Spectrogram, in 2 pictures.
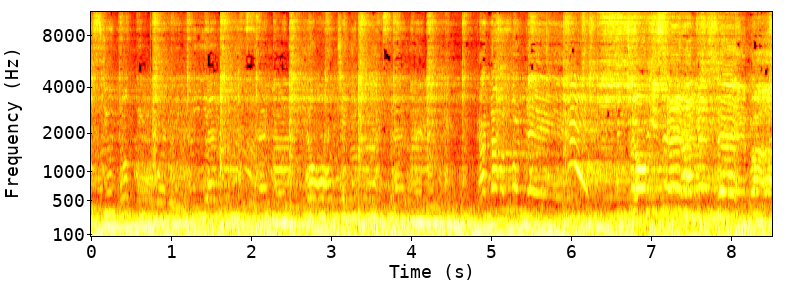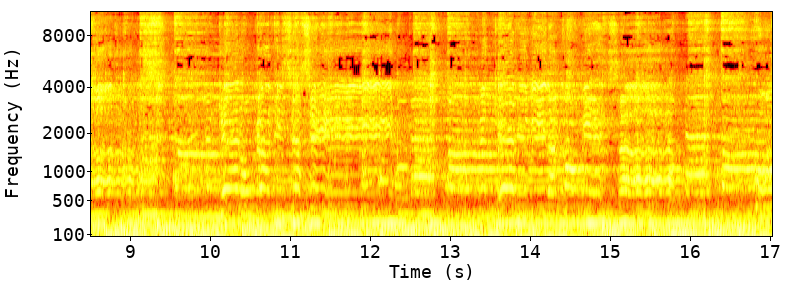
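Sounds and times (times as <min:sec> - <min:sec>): bass-heavy amplified accompaniment: 0:00.0 - 0:17.0
singers with vibrato voices: 0:05.3 - 0:17.0.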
